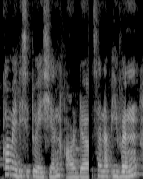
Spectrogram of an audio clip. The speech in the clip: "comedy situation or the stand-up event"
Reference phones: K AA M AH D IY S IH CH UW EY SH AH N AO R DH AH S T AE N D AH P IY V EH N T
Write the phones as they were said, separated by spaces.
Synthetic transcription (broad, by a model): K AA M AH D IY S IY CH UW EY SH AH N AO R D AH S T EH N AH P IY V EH N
